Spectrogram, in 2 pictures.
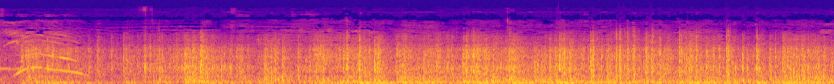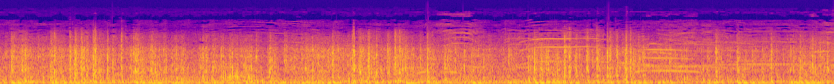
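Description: Large fireworks display: a dense, continuous barrage of booming and crackling bursts over a heavy rumble, building over the first couple of seconds. A few whistles slide in pitch near the end.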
